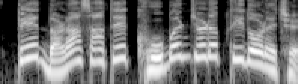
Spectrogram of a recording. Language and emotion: Gujarati, surprised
